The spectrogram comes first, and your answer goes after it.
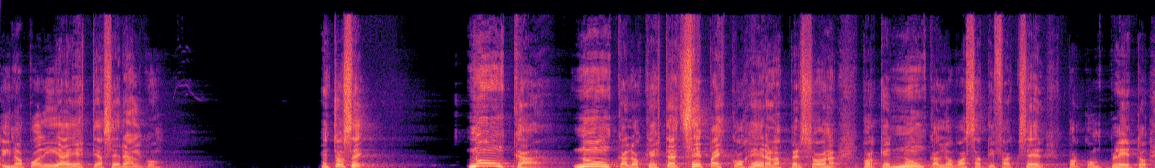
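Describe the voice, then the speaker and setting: A man's voice: sits high, fairly bright tone, big-room sound. A man preaching a sermon as pastor, driving his points home with repetition and rising emphasis.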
